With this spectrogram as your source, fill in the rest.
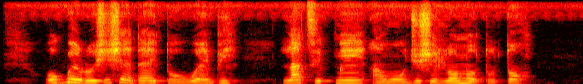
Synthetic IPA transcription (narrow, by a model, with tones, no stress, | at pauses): o˦ɡ͡be˦˨ɾo˨ʃi˦ʃɛ˦˨da˨˦i˦˨to˨o˨wo˧ɛ˧bi˦ | la˦ti˧k͡pĩ˦a˦˨w̃ɔ̃˧o˧d͡ʒu˦ʃe˧lɔ˦nɔ̃˦˨to˨˦tɔ˦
